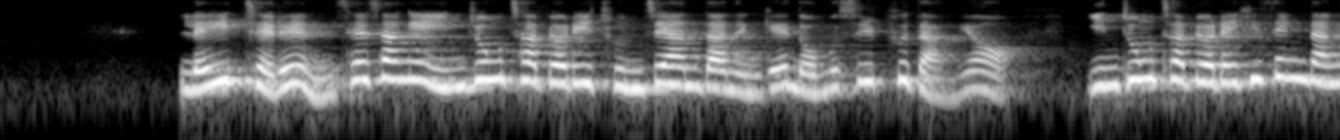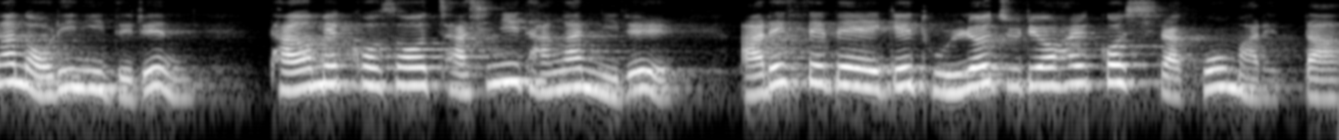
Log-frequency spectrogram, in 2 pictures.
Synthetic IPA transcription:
le̞it͡ɕʰe̞ɾɯnsʰe̞sʰaŋe̞ind͡ʑoŋt͡ɕʰabjʌɾit͡ɕond͡ʑe̞ɦandanɯnɡe̞nʌmusʰɯɭpʰɯdamjʌ | ind͡ʑoŋt͡ɕʰabjʌɾe̞çisʰe̞ŋdaŋɦanʌɾiɲidɯɾɯn | taɯme̞kʰʌsʰʌt͡ɕaɕʰiɲitaŋɦanːiɾɯɭ | aɾe̞s͈e̞de̞ːɡe̞toʎːʌd͡ʑuɾjʌɦaɭk͈ʌɕʰiɾaɡomaɾɦe̞t̚t͈a

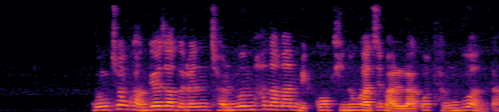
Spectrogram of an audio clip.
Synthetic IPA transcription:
noŋt͡ɕʰoŋkwaŋɡe̞d͡ʑadɯɾɯnt͡ɕʌɭmɯmɦanamanmik͈okinoŋɦad͡ʑimaɭːaɡotaŋbuɦanda̰

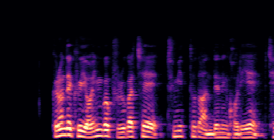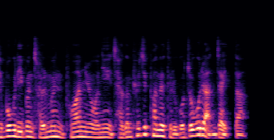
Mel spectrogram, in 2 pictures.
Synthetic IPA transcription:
kɯɾʌnde̞kɯjʌinɡwapuɭɡat͡ɕʰe̞tumitʰʌdoandwe̞nɯnkʌɾie̞t͡ɕe̞boɡɯɾibɯnt͡ɕʌɭmɯnpoɦanjuwʌɲit͡ɕaɡɯmpʰjod͡ʑipʰanɯɭtɯɭɡot͡ɕ͈oɡɯɾɯand͡ʑait̚t͈a

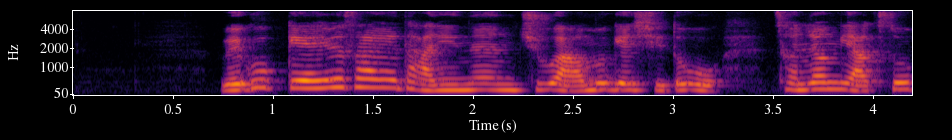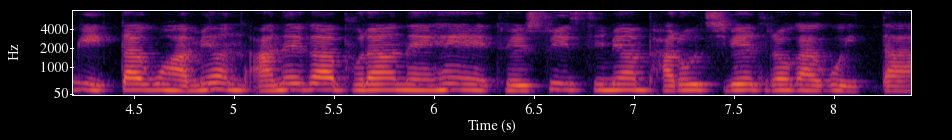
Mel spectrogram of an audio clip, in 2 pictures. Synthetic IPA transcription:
we̞ɡuk̚k͈e̞ɸwesʰaɯɭtaɲinɯnt͡ɕuamuɡe̞ɕʰido | t͡ɕʌɲʌŋjak̚s͈oɡiːt̚t͈aɡoɦamjʌna̰ne̞ɡapuɾane̞ɦe̞twe̞ɭs͈uis͈ɯmjʌnpaɾot͡ɕibe̞tɯɾʌɡaɡoit̚t͈a

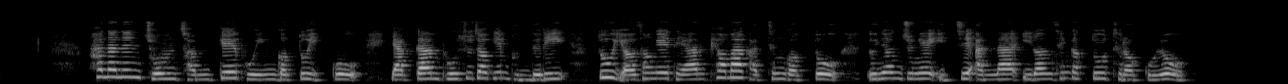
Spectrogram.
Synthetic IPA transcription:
hananɯnt͡ɕomt͡ɕʌmk͈e̞poinɡʌt̚t͈oit̚k͈ojak̚k͈anposʰud͡ʑʌɡinpundɯɾit͈ojʌsʰʌŋe̞te̞ɦanpʰjʌmaɡatʰɯnɡʌt̚t͈oɯɲʌnd͡ʑuŋe̞ʔit̚t͡ɕ͈iʔanːaʔiɾʌnsʰe̞ŋɡak̚t͈otɯɾʌt̚k͈ojo

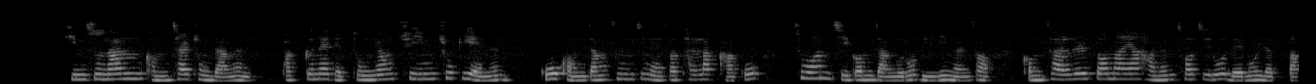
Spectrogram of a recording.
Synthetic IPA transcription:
kimsʰunɦankʌmt͡ɕʰaɭt͡ɕʰoŋd͡ʑaŋɯnpak̚k͈ɯne̞te̞tʰoŋɲʌŋt͡ɕʰwiːmt͡ɕʰoɡie̞nɯnkoɡʌmd͡ʑaŋsʰɯŋd͡ʑine̞sʰʌtʰaɭːakʰaɡo | sʰuwʌnd͡ʑiɡʌmd͡ʑaŋɯɾomiʎːimjʌnsʰʌ | kʌmt͡ɕʰaɾɯɭt͈ʌnajaɦanɯnt͡ɕʰʌd͡ʑiɾone̞moʎːʌt̚t͈a

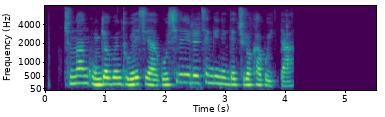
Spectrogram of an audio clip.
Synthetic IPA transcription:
t͡ɕuŋɦankoŋɡjʌɡɯntoe̞ɕʰiɦaɡoɕʰiʎːiɾɯɭt͡ɕʰe̞ŋɡinɯnde̞t͡ɕuɾjʌkʰaɡoit̚t͈a

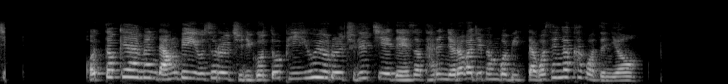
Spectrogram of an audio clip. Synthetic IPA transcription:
ʌt͈ʌkʰe̞ɦamjʌnːaŋbijosʰoɾɯɭt͡ɕɯɾiɡot͈opijujoɾɯɭt͡ɕuɾiɭt͡ɕ͈ie̞de̞ɦes̬ʰʌtaɾɯnjʌɾʌɡad͡ʑipaŋbʌbiːt̚t͈aɡosʰe̞ŋɡakʰaɡʌdɯɲo

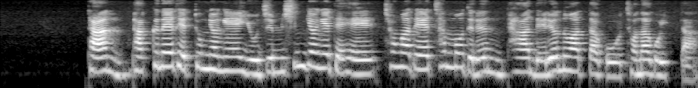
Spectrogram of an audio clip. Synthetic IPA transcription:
tanpak͈̚ɯne̞te̞tʰoŋɲʌŋe̞jod͡ʑɯmɕʰimɡjʌŋe̞de̞ɦe̞t͡ɕʰʌŋɦwade̞t͡ɕʰamːodɯɾɯntane̞ɾjʌnoat̚t͈aɡot͡ɕʌnɦaɡoit̚t͈a

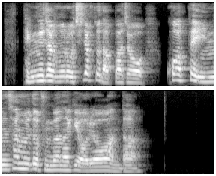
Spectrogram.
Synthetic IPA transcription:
pe̞ŋned͡ʑaŋɯɾot͡ɕʰiʎjʌk̚t͈onap͈ad͡ʑʌ | kʰoapʰe̞inːɯnsʰamuɭdopuŋɡanɦaɡiʌɾjʌwʌɦanda

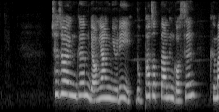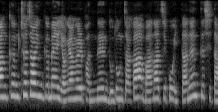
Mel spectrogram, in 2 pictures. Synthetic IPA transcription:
t͡ɕʰwe̞d͡ʑʌinɡɯmjʌŋɦjaŋɲuɾinopʰad͡ʑʌt̚t͈anɯnɡʌsʰɯn | kɯmankʰɯmt͡ɕʰwe̞d͡ʑʌiŋɡɯme̞jʌŋɦjaŋɯɭpanːɯnːodoŋd͡ʑaɡamanad͡ʑiɡoit̚t͈anɯnt͈ɯɕʰida

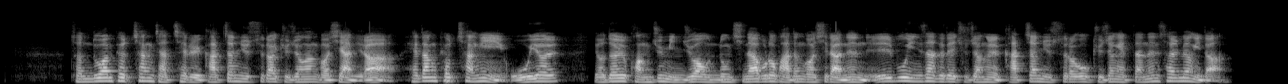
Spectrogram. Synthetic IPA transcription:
t͡ɕʌndoɦanpʰjot͡ɕʰaŋt͡ɕat͡ɕʰe̞ɾɯɭkat͡ɕ͈anːjus͈ɯɾakjud͡ʑʌŋɦanɡʌɕʰiaɲiɾahe̞daŋpʰjot͡ɕʰaŋiojʌɭ | jʌdʌɭkwaŋd͡ʑumind͡ʑuwaondoŋt͡ɕinabɯɾopadɯnɡʌɕʰiɾanɯniɭbuinsʰadɯɾe̞t͡ɕud͡ʑaŋɯɭkat̚t͡ɕ͈anjus͈ɯɾaɡokjud͡ʑʌŋɦe̞t̚t͈anɯnsʰʌɭmjʌŋida̰

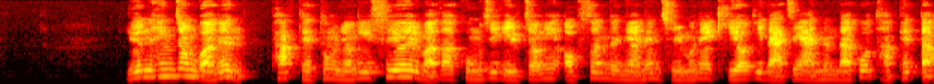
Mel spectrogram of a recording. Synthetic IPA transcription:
junhe̞ŋd͡ʑʌŋɡwanɯn | pak̚t͈e̞tʰoŋɲʌŋisʰujoiɭmadakoŋɕʰiɡiɭt͡ɕ͈ʌŋiʔʌp̚s͈ʌnːɯɲanɯnt͡ɕiɭmune̞kijʌɡinad͡ʑianːɯndaɡotapʰe̞t̚t͈a

